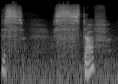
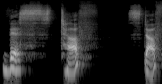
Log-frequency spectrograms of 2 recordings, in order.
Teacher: She connects the s of this with the s of stuff.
